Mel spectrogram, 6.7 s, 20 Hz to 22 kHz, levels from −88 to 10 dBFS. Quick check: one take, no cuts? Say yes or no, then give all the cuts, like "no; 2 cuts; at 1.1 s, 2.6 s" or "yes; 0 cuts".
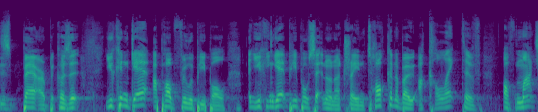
yes; 0 cuts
